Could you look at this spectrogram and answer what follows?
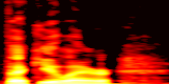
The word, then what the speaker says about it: Peculiar: And I would say check out our podcast that we did together a few years ago called Siblings Peculaire, pronounced peculiar. I'm sorry, spelled peculiar, pronounced peculaire.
